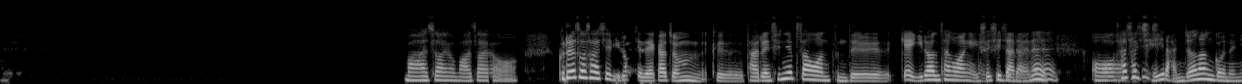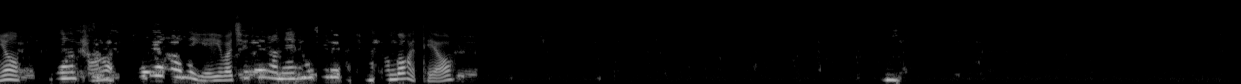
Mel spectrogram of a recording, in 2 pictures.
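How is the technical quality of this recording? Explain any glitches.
The recording has several glitches, mostly tied to echo control on a speakerphone-style call, plus one stretch of doubled audio.

Other side's voice leaking through at 0.04–0.18 s, 12.6–17.2 s, 18.39–18.45 s and 20.61–22.02 s. The likely cause is an echo canceller leaving residue of the loudspeaker's playback in the microphone signal. This produces a second voice, from barely audible to fairly clear, loudest in the long middle stretch.

Speech suppressed in double talk at 6.16–6.39 s, 12.86–16.33 s and 21.2–21.6 s. With both sides talking, the echo canceller likely couldn't tell the talker from the echo and pulled both down. The first is a mild dip of about 10 dB. The later two cut the voice by about 30 dB, in pieces totalling roughly two seconds and a third of a second.

Doubled audio track from 9.78 to 11.62 s. A second full-band copy, likely from a slower capture path or a misaligned edit, trails about a tenth of a second behind and about 5 dB quieter. 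It has no room colour and starts and stops abruptly.

Background gated by the echo canceller at 20.15–20.32 s. While the loudspeaker played, the canceller clamped the microphone, and the room tone dips by about 6 dB for about 150 ms before returning.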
